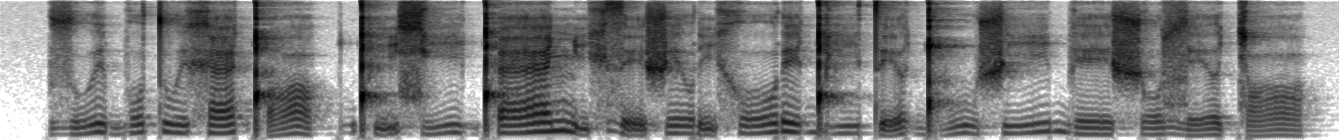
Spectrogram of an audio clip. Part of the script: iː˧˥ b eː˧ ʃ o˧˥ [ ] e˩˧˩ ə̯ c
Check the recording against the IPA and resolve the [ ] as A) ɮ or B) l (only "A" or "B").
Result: A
